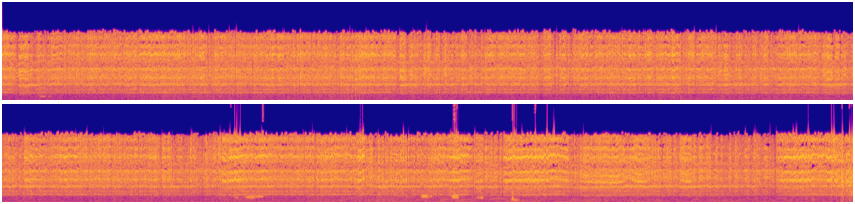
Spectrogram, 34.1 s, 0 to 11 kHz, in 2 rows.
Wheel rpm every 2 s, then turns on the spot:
230, 230, 240, 230, 230, 240, 240, 230, 230, 230, 230, 230, 230, 220, 220, 230, 230.
none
